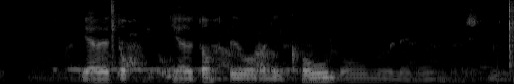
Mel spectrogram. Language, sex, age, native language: Icelandic, male, 14, Icelandic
